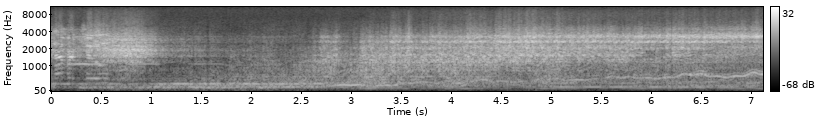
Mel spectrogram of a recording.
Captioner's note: beeping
